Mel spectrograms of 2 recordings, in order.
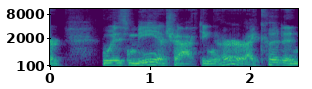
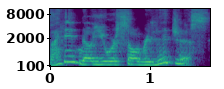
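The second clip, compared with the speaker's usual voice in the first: higher-pitched whispering; 6 semitones higher than usual. Telling a joke, voicing the girlfriend at dinner: retelling a whisper. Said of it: "his girlfriend whispers and says".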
